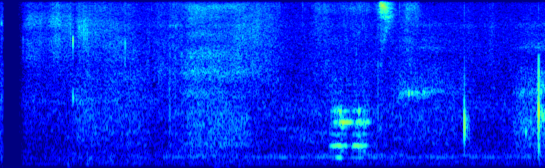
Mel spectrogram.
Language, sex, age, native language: Icelandic, female, 50-59, Icelandic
